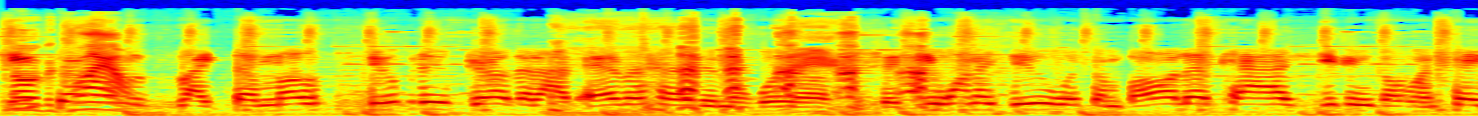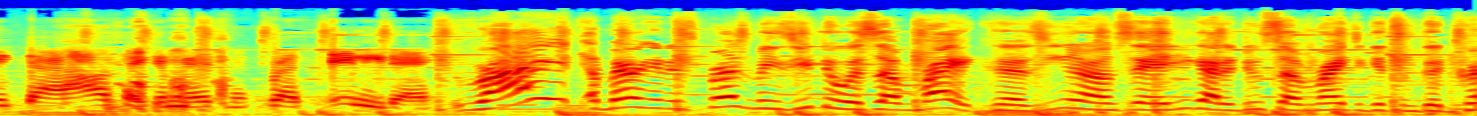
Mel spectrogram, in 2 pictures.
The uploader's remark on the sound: Live From Disneyland!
